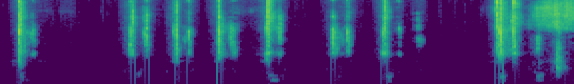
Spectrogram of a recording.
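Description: Computer keyboard keys being typed one at a time: about ten separate keystrokes at an uneven pace. A soft hiss begins near the end.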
